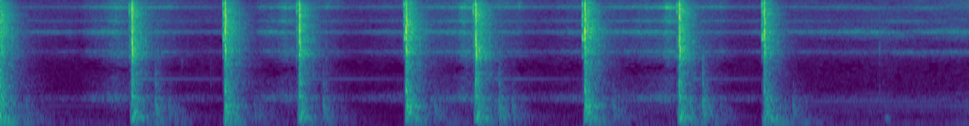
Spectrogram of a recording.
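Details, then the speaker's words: Lockout relay bypassed with a jumper on an HVAC cooling circuit: heavy clunks at irregular intervals, about one a second, as the compressor slams off and on each time pressure drops and recovers at the low-pressure switch; short cycling. "that's your compressor banging off and on guys low pressure pressure boosts back up low pressure pressure goes back up low pressure"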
